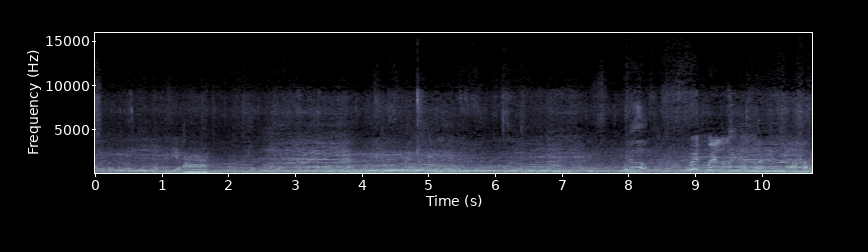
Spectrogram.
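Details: Large cattle at an Indonesian livestock market, several animals lowing at once: overlapping drawn-out moos that swell and fall, some bending upward at their ends, over steady crowd murmur and faint background music.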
